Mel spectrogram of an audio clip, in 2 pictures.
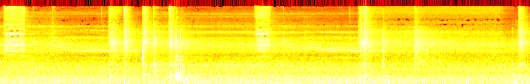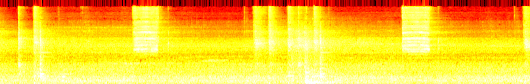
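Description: Automatic double-head saw blade sharpening machine running through its cycle. Its motors give a steady hum, broken by repeated clicks and clunks from the mechanism that moves and steps the saw blade, and twice by a brief hiss lasting about half a second.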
